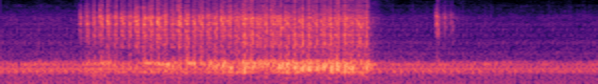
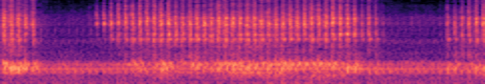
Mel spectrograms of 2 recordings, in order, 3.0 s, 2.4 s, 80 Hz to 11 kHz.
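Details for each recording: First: Wood lathe at 1680 rpm, Vicmarc Escoulen eccentric chuck, wood with thin sections far off the headstock: harsh rattling buzz in long bursts with ringing about four times a second; chatter from too heavy a cut. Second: Wood lathe turning a Christmas tree on a Vicmarc #3 eccentric Escoulen chuck, cutting close to the headstock with a slightly bigger cut: even hissing in steady passes, short pauses, no vibration, buzzing or rattle. Smooth cut, no chatter.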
